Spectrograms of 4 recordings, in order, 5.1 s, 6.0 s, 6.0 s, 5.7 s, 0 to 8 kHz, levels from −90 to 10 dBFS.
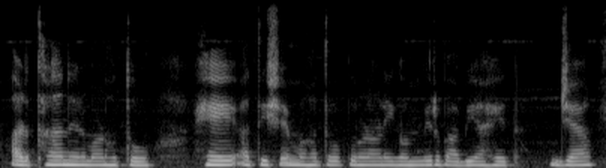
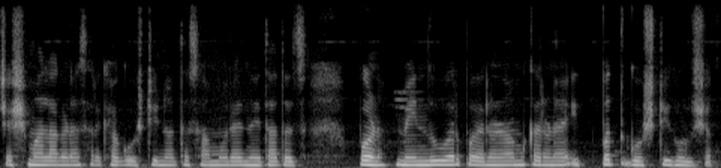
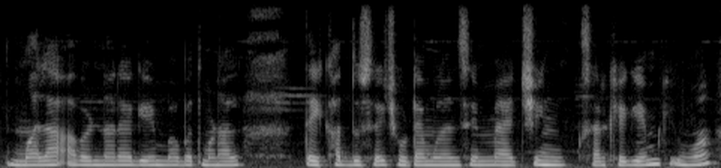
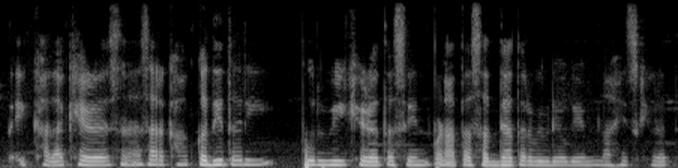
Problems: none marked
